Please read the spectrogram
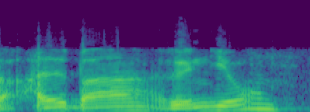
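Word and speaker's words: Albariño: Ähm, und äh, spricht es auf Spanisch aus, also Alba Rino, Alba, weiß, mhm.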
